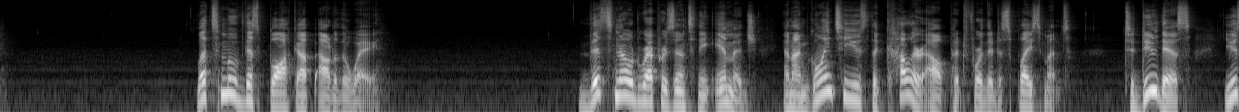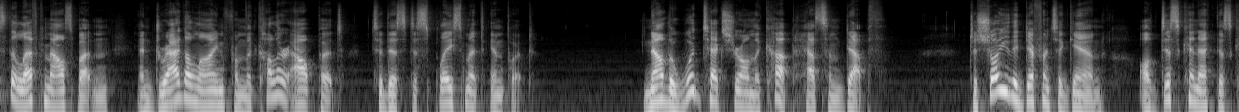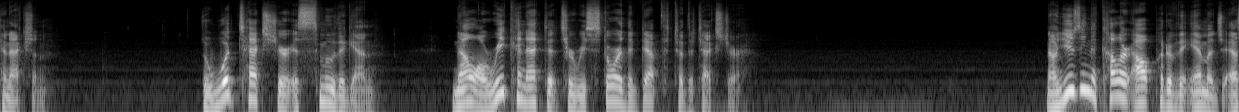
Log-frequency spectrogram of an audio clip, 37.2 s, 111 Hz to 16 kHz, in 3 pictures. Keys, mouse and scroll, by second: 14.5 click, 25.6 click, 33.0 click.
